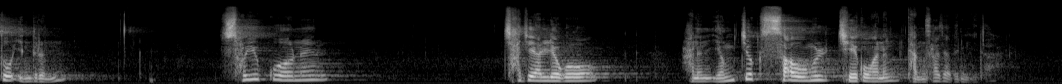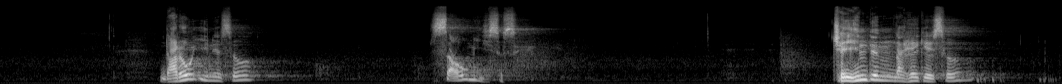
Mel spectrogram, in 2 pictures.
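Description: An elderly man speaks into a microphone with feeling, in short phrases broken by pauses.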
